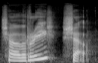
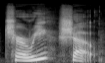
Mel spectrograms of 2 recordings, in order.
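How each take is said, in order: First: "Chorizo" slow, rolled R, ending "sho". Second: "Chorizo" said slowly with a rolled R, Basque way. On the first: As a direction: Basque "Chorizo" with trilled R and "sho". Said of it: "we gotta do the show instead of the zo". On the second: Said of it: "You roll the R". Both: Shown as a demonstration.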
